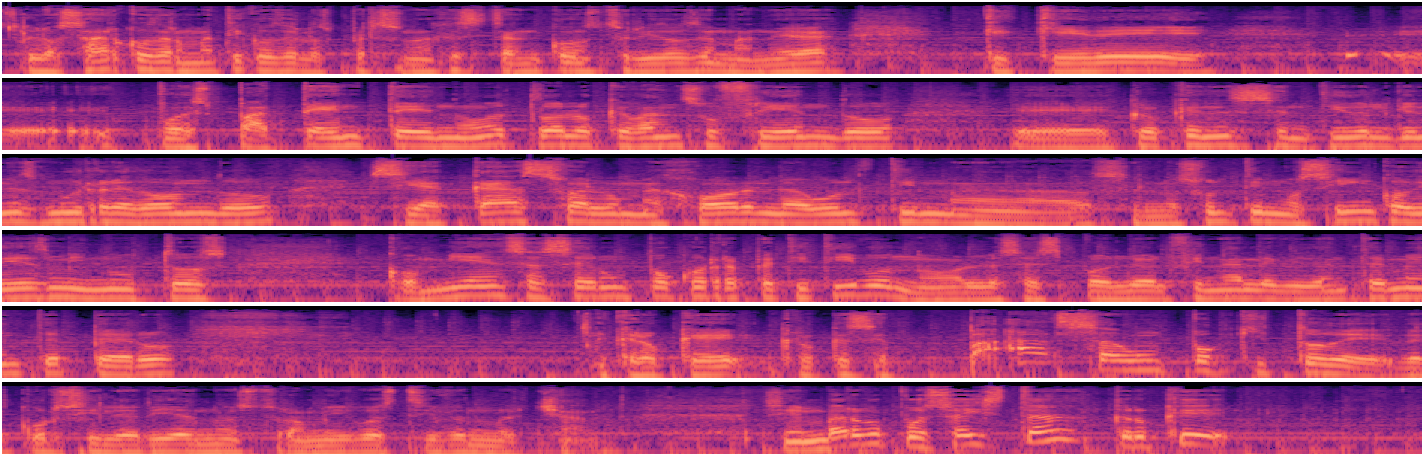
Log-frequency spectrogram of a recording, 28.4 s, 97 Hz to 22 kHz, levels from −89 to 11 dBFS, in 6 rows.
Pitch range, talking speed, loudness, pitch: 110-140 Hz, 175 wpm, -14 LUFS, 125 Hz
